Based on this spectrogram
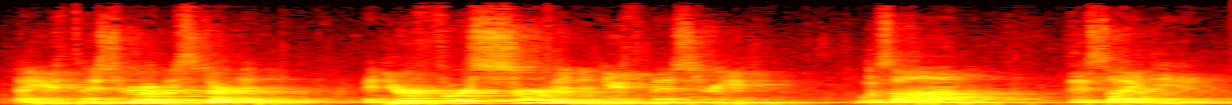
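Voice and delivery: ordinary talk, nothing marked

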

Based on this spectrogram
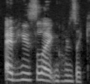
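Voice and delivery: ordinary talk

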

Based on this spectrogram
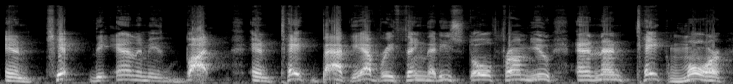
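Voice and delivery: loud, rising preacher's cry; fiery preaching. Acted. Pastor preaching to his listeners, building to a shout. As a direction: preach it with full force to the congregation.

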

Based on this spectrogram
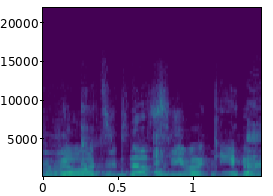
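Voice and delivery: quoting him through laughter; laughing quote. Retold or imitated. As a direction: retell it while cracking up. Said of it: "man said".

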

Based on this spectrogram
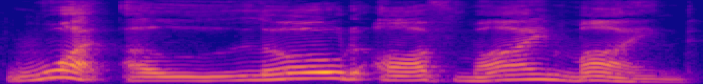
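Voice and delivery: slow, drawn-out relieved exclamation; sighing relief. A narrator's reading. Miss Lark unburdens her mind, sighing with relief. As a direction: stretch each word out with relief. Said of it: "sighing loudly".

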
